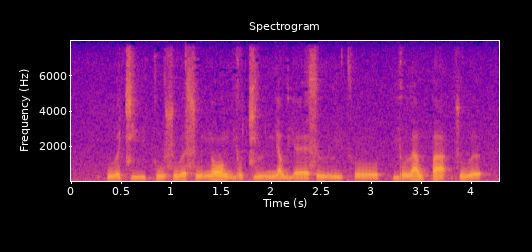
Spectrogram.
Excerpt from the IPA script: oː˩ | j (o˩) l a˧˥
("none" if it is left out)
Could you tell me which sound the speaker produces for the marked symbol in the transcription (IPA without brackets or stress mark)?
o˩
